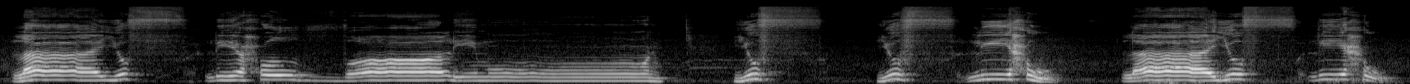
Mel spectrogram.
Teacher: fa sukun dialirkan jangan dipantulkan. Kalau dipantulkan salah. itu termasuk bacaan qalqalah.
